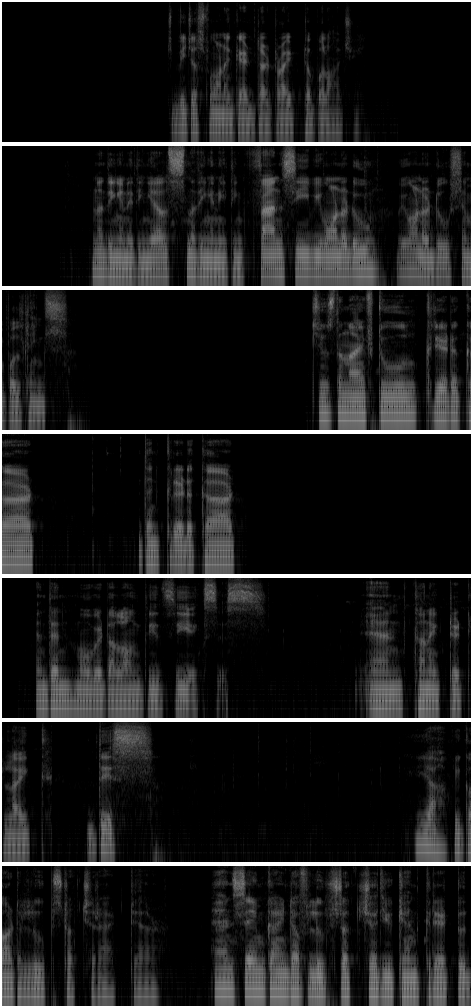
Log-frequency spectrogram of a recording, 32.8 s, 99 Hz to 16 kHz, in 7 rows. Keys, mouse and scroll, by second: 1.4 scroll down 1, 1.7-4.8 middle drag, 5.7 middle click, 6.2 shift+middle click, 6.2 shift+middle click, 6.7-7.0 scroll up 2, 7.0 middle click, 7.6 shift+middle click, 8.5 scroll down 1, 8.8 shift+middle click, 9.2 scroll up 1.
